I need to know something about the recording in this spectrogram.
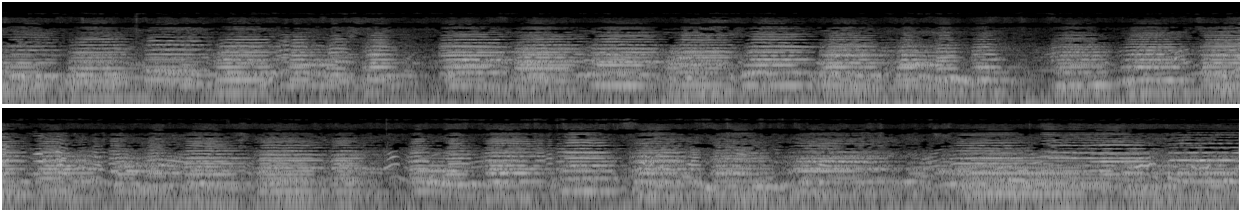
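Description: Brass band playing a tune, its notes changing about every half second.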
